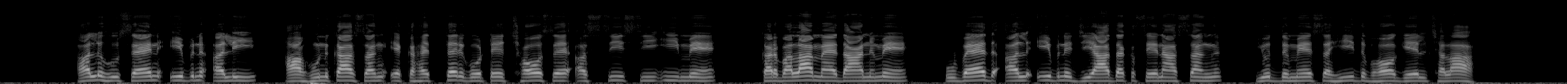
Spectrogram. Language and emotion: Maithili, neutral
